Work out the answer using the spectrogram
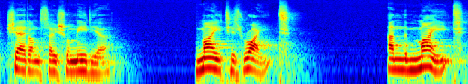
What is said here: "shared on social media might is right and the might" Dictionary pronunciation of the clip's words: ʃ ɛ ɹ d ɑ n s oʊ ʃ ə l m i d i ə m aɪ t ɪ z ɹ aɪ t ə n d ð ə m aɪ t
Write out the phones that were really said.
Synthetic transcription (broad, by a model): ʃ ɛ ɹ d n s oʊ ʃ ə l m i d i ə m aɪ t ɪ z ɹ aɪ t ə n ð ə m aɪ t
